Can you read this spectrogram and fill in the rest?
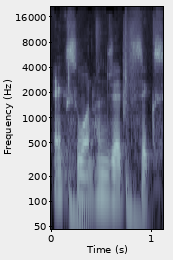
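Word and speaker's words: X100VI: 읽을 때 VI라고 읽어야 하나요? 그러면 좋겠는데 그냥 6이라고 합니다. 그냥 6라고 했어요. X106 이렇게 얘기하더라고요.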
